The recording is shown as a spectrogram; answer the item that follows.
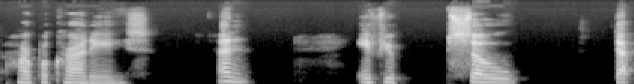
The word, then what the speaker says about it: Harpocrates: Harpocrates, or they call Harpocrats here, but Harpocrates.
